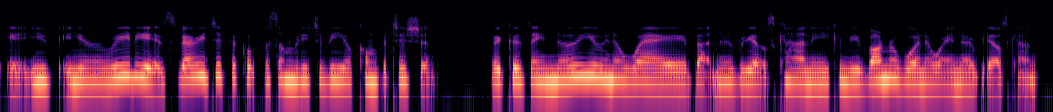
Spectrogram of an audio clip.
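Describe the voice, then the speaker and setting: A woman coach from Dubai talks with firm, confident emphasis, leaning on repeated key words. Her voice is smooth and resonant, and the sound is close and dry with no room echo. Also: mid-range voice, darkish tone. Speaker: relationship coach. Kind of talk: podcast interview.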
